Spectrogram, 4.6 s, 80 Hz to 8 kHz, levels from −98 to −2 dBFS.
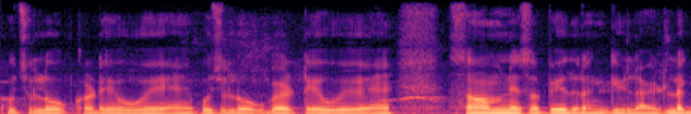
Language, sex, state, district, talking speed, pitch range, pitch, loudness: Hindi, male, Uttar Pradesh, Shamli, 210 wpm, 100-105 Hz, 100 Hz, -19 LUFS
